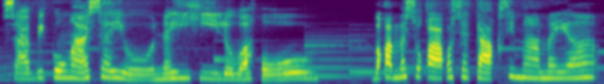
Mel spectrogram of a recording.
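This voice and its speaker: A woman's voice: a little high, steady tone, unhurried, a bit bright, faint music behind. An actress playing a coy, teasing, tipsy young woman in a radio romance drama. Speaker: voice actor.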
